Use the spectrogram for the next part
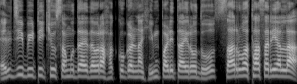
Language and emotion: Kannada, angry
